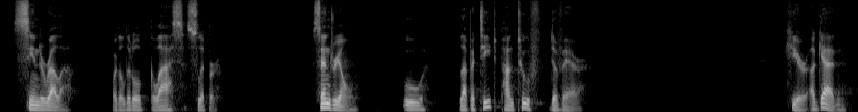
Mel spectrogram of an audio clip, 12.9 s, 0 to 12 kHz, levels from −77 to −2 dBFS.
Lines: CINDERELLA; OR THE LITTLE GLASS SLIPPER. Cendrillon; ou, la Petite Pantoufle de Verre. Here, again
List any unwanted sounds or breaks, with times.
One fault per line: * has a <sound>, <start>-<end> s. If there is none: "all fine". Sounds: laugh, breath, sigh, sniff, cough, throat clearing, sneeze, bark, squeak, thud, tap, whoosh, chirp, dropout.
all fine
